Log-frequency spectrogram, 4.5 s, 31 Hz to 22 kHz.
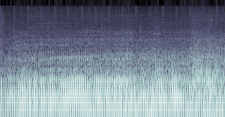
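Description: A Honda CB350 motorcycle engine thrums steadily while riding on the road from Delhi to Rishikesh, a loud, close, even exhaust note with slight shifts in pitch and no speech.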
